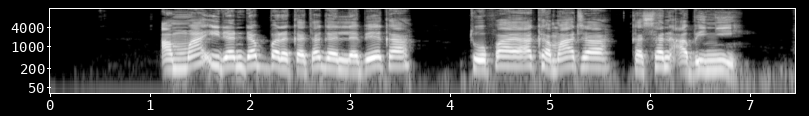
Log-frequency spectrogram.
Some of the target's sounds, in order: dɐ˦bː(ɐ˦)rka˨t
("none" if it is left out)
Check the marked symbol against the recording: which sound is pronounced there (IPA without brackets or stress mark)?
ɐ˨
